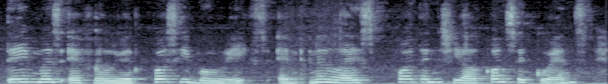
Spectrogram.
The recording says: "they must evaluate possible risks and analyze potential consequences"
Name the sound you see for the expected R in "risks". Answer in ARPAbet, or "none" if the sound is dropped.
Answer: W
